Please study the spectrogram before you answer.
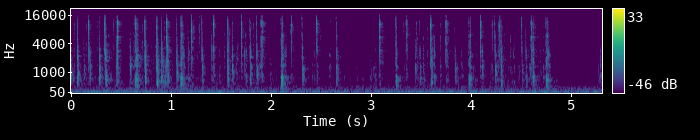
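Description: A white-and-pink Lofree mechanical keyboard with round plastic typewriter-style keycaps and a hollow plastic case is typed on with long painted nails and fingertips. About 29 quick, bright, clacky keystrokes land in uneven bursts, with a brief lull near the middle. Each stroke stops almost instantly, with little low-end thump.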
